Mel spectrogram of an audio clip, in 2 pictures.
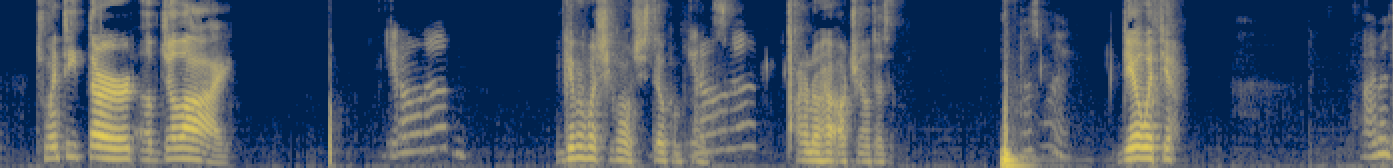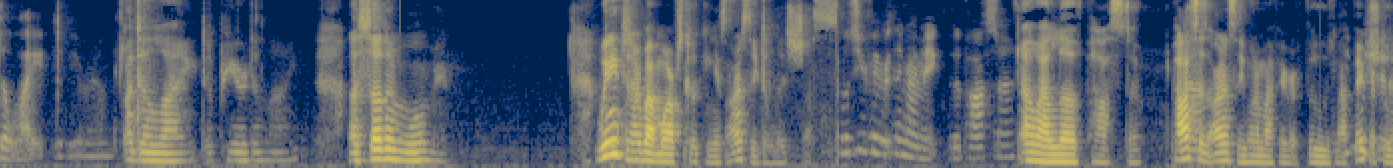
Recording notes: Please bare with us as we figure out better audio, lighting, and cameras in the future!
